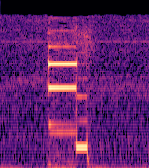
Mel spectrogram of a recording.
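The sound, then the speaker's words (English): Fax machine tones on a telephone line: a short multi-tone burst gives way to a brief lower beep, together lasting under half a second over faint line hiss. “That's a fax machine. That also could be our guy. Sure, yeah. He could simply be turning on his fax machine.”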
